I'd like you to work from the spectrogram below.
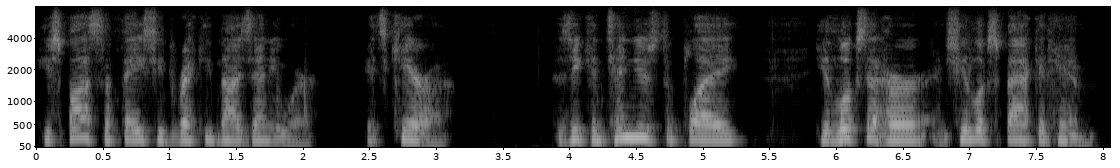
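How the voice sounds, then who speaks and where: A man reads screenplay stage directions in a steady, matter-of-fact way, his voice a bit higher than most. The audio is dull and lo-fi from a video call. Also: normal speed, husky. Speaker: narrator reading stage directions. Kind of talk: screenplay reading.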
